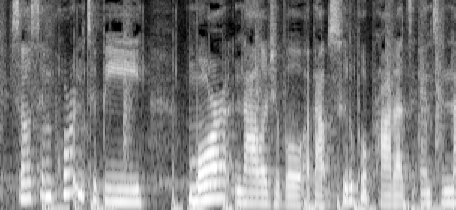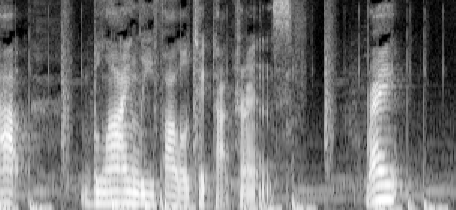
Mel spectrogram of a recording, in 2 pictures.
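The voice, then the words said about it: Hoarse voice. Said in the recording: “my hoarseness.”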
